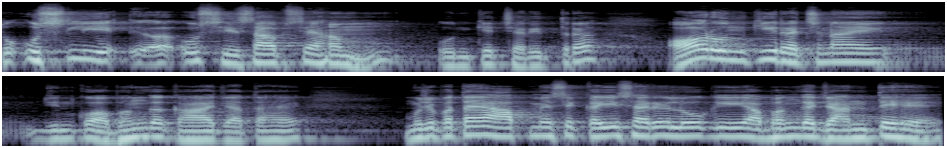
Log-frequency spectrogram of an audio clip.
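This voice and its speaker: This man speaks with a Marathi accent. His pitch is fairly high, with ordinary variation. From Maharashtra, India. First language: Marathi (speaking Hindi). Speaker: spiritual teacher, brahmachari monk. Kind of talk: religious discourse. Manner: conversational, asks audience questions.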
